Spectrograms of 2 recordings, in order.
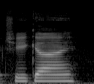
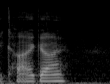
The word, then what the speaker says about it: Kai: Oh, everybody says Chai guy or Chi guy or Shi guy, but it's actually Kai guy.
